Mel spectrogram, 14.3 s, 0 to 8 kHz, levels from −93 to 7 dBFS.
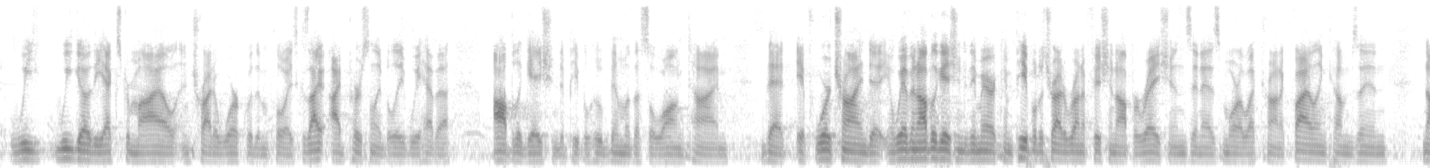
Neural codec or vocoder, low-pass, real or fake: none; 7.2 kHz; real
